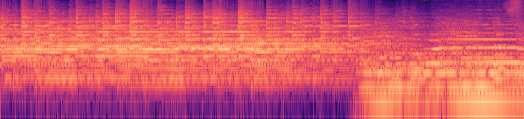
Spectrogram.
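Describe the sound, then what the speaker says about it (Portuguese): Bells of the São Francisco church in São João del Rei, Minas Gerais, ring loudly and continuously, overlapping strikes blending into a rich sustained clang, with deeper bells joining toward the end. "os sinos da Igreja São Francisco ainda hoje participam da tradicional Batalha dos Sinos"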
